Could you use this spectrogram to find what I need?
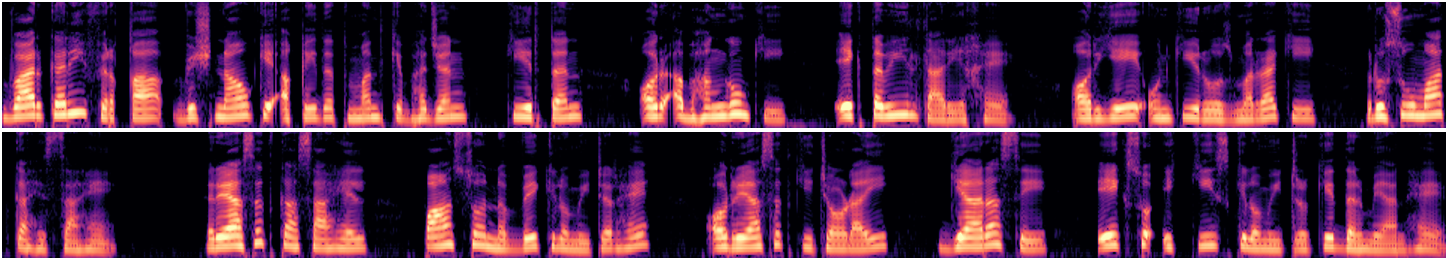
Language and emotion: Urdu, neutral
